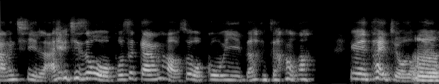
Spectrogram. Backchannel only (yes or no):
no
